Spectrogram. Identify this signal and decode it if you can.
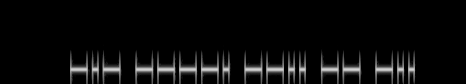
Morse code, heard as a keyed tone, about 22 wpm, 700 Hz. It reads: K9ZMD
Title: NA SOTA Chaser Callsigns 22wpm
